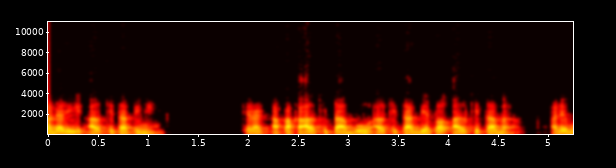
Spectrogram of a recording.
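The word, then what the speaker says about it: الكتابُ: itu kan kitabun tetapi karena ada alif lam maka siakat belaknya itu dibacanya pakai D aja Jadi dibacanya alkitabu Kenapa kayak Demikian Ya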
